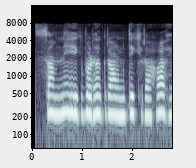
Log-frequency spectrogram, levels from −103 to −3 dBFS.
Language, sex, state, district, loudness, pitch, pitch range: Hindi, female, Odisha, Khordha, -15 LUFS, 230 Hz, 220-235 Hz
